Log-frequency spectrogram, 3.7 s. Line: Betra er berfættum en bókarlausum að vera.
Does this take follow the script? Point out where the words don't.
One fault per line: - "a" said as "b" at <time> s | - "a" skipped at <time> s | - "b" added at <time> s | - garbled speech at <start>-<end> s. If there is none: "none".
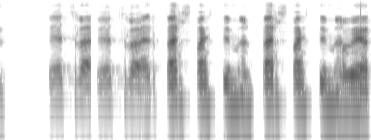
- "betra" added at 1.0 s
- "bókarlausum" said as "berfættum" at 2.7 s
